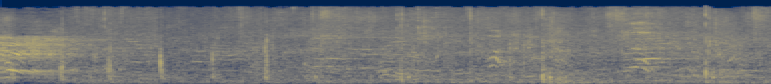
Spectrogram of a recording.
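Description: Bare feet thump and shuffle on a mat.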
